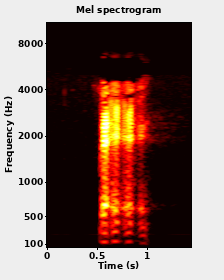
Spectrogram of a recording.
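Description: A single sheep bleats once, a wavering, pulsing baa lasting about half a second, clear against an otherwise quiet background.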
